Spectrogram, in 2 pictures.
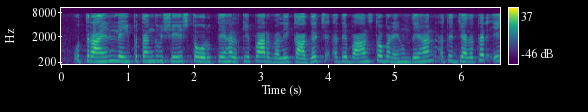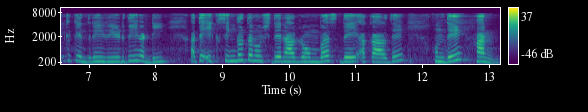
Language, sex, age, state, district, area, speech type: Punjabi, female, 30-45, Punjab, Gurdaspur, rural, read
